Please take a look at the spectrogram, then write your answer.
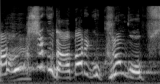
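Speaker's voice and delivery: exasperated, loud yelling. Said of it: "걸핏하면 소리를 빽빽 지르고 난리야".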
